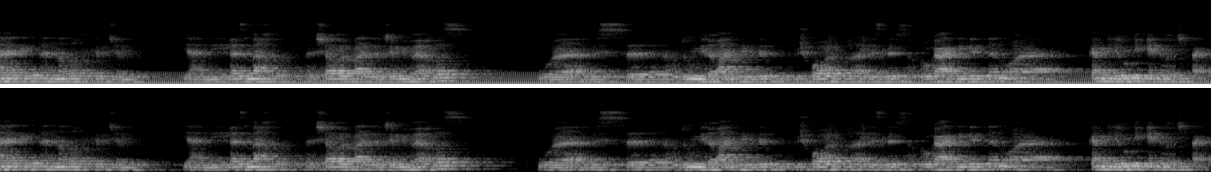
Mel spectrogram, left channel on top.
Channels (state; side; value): noise; left; hum, 11 dB below the sound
